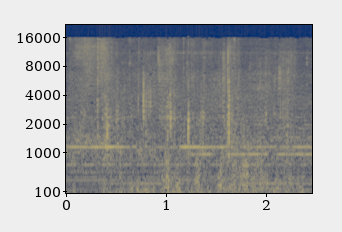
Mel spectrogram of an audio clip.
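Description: Footsteps of someone walking along a paved street, with wind rumbling on the microphone, over soft background music holding long notes.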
